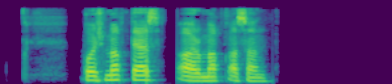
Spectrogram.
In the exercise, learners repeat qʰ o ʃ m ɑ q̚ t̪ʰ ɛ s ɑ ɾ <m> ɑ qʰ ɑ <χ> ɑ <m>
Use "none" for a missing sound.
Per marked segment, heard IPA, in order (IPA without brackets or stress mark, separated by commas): m, s, n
